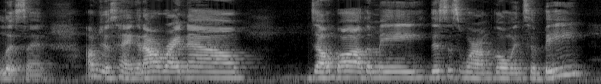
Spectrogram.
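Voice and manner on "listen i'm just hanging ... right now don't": plain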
